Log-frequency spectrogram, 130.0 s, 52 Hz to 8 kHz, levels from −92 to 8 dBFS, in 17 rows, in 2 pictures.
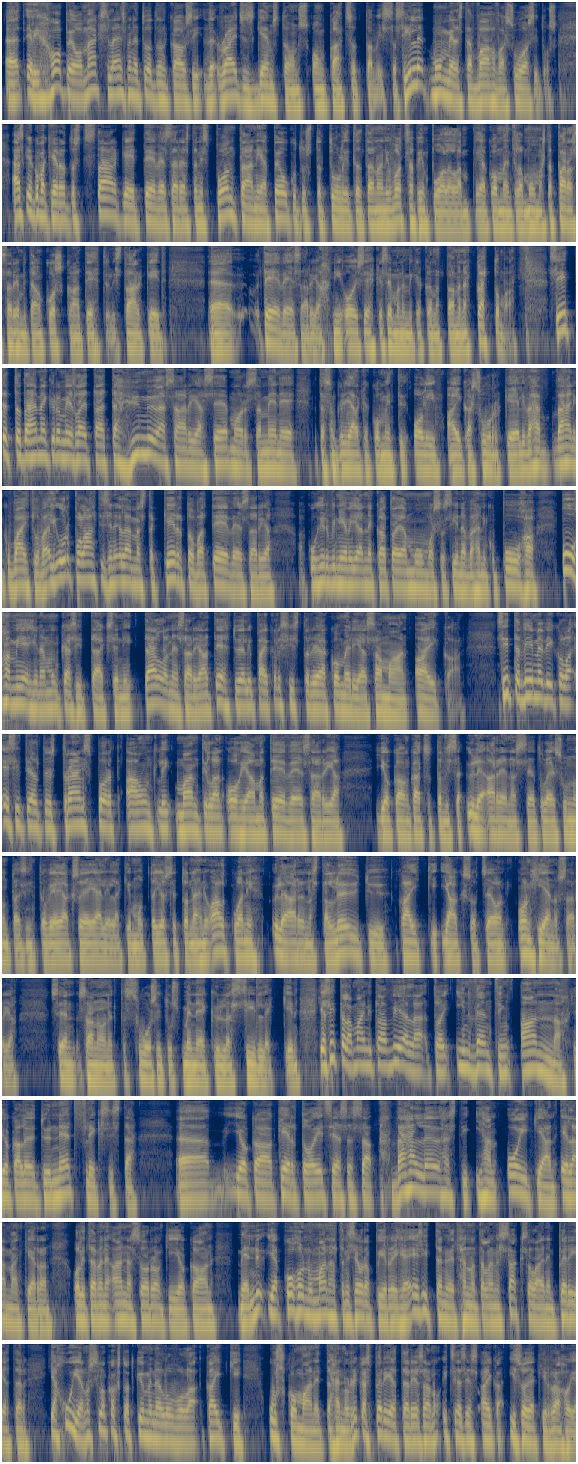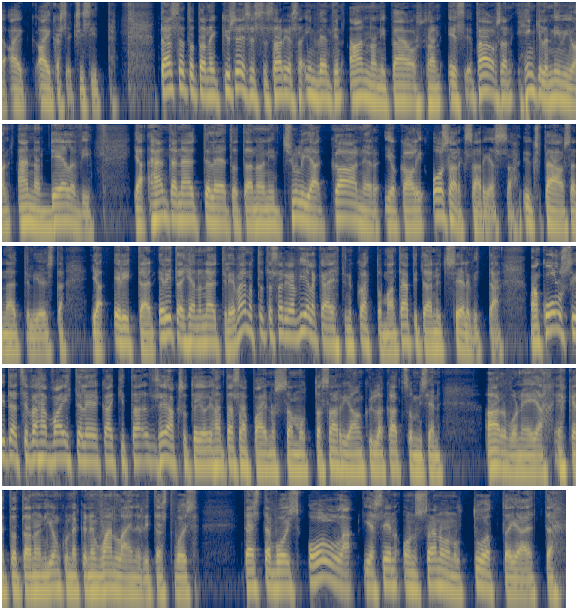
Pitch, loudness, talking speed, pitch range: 115 Hz, -21 LUFS, 135 wpm, 100-140 Hz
